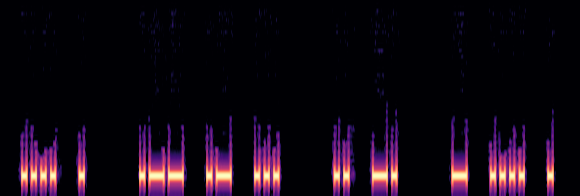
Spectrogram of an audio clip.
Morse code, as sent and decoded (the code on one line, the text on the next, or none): .... / .-- .- ... / .. -. / - .... .
HE WAS IN THE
